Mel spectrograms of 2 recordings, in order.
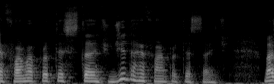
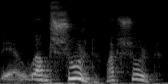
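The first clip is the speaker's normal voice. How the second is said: higher and louder, "é um absurdo" thrown out; indignant outburst; 8 semitones higher, 4 dB louder than usual. Real, not acted. Pastor decrying Halloween costumes, indignant. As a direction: cry out in disbelief.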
